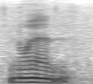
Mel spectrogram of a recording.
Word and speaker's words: Nguyen: One of my friends and I later scoffed at our supposedly more worldly college classmates who didn't know how to begin to pronounce the exceedingly common Vietnamese last name Nguyen, roughly Nguyen.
